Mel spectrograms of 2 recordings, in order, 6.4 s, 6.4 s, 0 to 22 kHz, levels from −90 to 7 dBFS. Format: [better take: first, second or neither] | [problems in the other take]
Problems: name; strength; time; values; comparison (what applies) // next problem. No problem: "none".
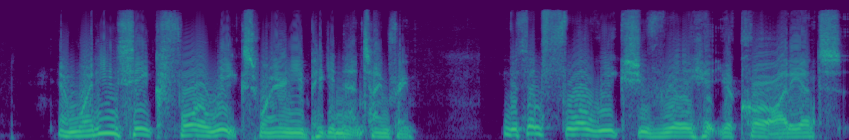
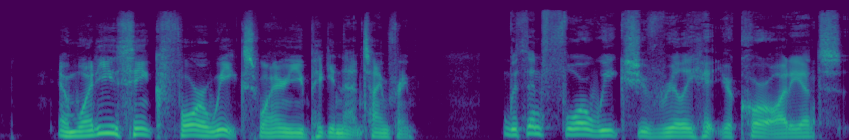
second | distortion; heavy; 6 dB below the speech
